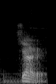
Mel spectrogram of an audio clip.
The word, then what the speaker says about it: 劲儿: 하겠지만 마라는 표현을 덧붙이고 찐에도 이제 얼자를 붙여서 쩔 이렇게 이제 발음을 합니다.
